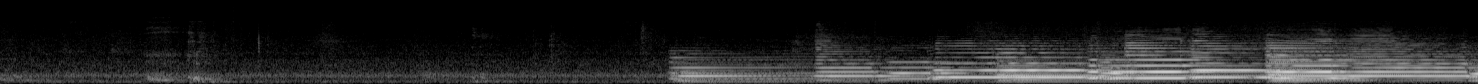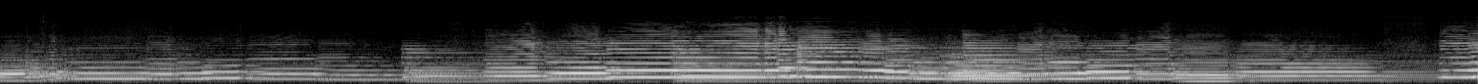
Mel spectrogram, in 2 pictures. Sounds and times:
Jazz: 0:05.3 - 0:29.5
Piano: 0:06.2 - 0:29.5
Classical music: 0:06.7 - 0:29.5
Orchestra: 0:06.8 - 0:29.5
Saxophone: 0:07.0 - 0:29.5.

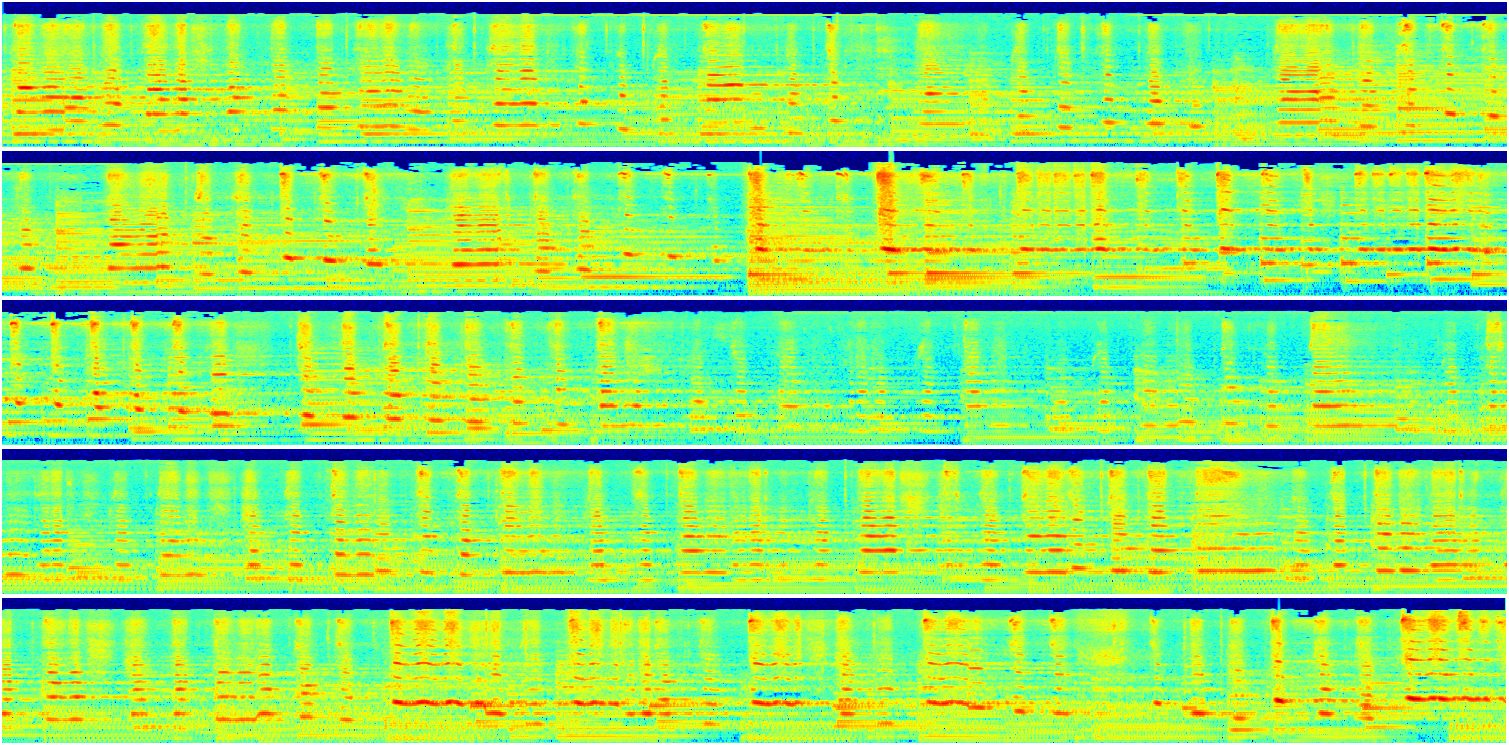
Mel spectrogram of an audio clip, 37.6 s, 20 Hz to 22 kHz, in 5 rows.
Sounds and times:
Classical music: 0:00.0 - 0:37.6
Flute: 0:00.0 - 0:37.6
Piano: 0:00.0 - 0:37.6.

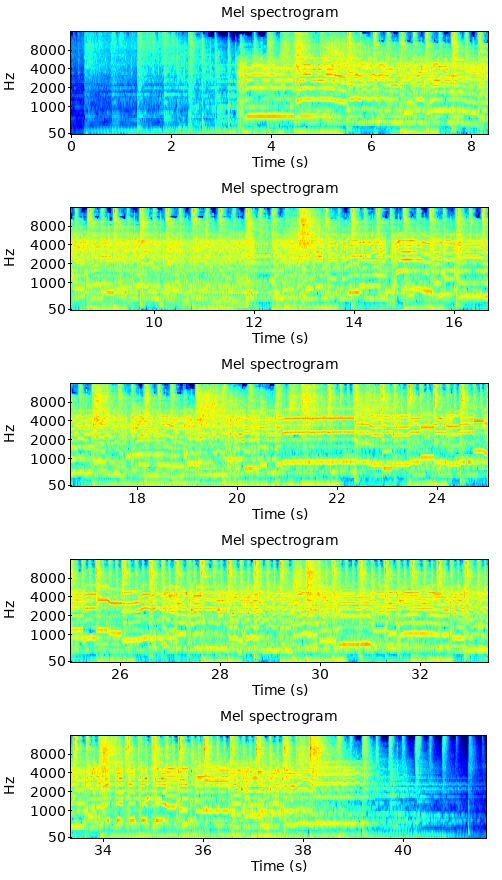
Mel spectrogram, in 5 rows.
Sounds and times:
Electric guitar: 0:00.0 - 0:41.6.

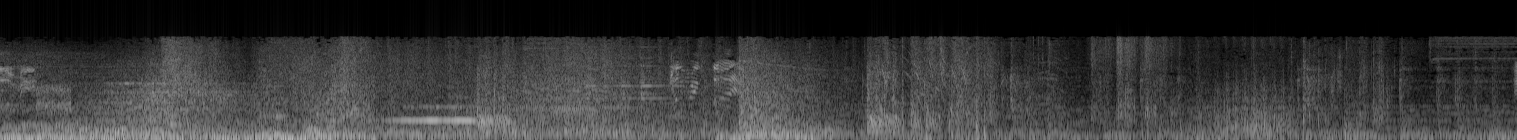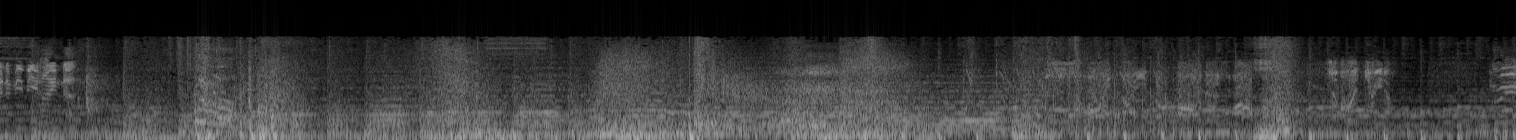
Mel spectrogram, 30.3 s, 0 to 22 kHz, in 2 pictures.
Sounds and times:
Music: 0:00.0 - 0:30.3.

